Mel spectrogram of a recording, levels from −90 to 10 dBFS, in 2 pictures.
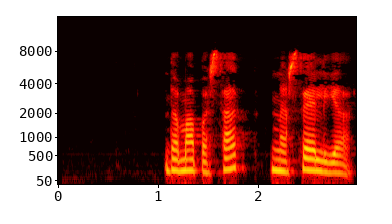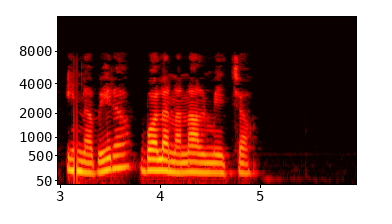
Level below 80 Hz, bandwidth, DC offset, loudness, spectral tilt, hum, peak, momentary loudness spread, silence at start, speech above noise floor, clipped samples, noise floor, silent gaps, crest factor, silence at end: -66 dBFS; 8.4 kHz; under 0.1%; -27 LUFS; -5 dB/octave; none; -10 dBFS; 9 LU; 1.05 s; 54 dB; under 0.1%; -80 dBFS; none; 18 dB; 1.05 s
